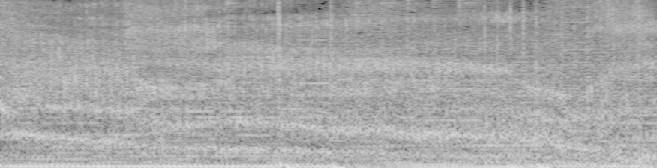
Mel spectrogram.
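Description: Technical deathcore playing loud, with a heavy, steady, low-tuned distorted guitar and bass drone under one long held harsh screamed vocal that bends in pitch.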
